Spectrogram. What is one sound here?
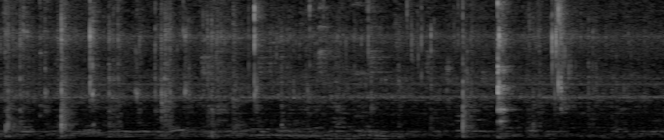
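Forks clink against plates.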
